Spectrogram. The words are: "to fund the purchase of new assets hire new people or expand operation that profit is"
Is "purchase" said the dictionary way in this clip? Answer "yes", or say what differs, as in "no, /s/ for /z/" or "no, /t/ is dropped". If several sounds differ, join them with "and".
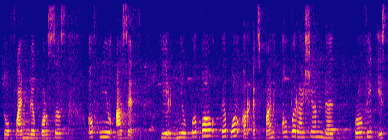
no, /s/ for /tʃ/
